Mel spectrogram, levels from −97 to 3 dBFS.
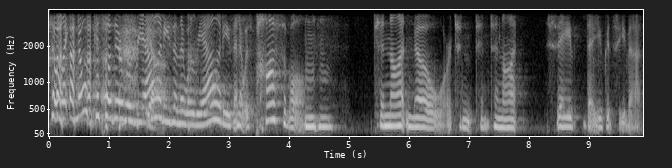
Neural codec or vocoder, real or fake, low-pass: none; real; 3.6 kHz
